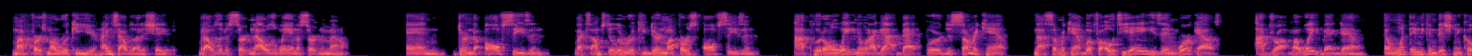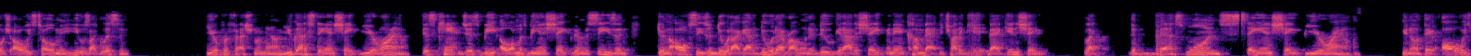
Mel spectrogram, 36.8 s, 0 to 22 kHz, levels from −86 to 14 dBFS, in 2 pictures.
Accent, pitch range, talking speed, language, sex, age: American, 110-150 Hz, 240 wpm, English, male, 30-49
